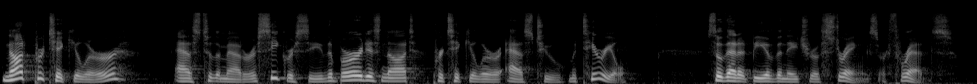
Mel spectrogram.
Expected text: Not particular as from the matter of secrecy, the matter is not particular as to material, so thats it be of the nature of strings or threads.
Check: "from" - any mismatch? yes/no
yes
